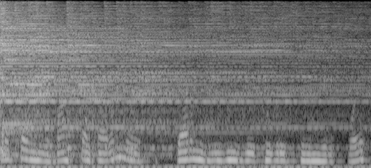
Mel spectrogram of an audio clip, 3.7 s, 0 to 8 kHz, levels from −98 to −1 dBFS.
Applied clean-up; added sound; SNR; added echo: none; Crash cymbal; -5 dB; none.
